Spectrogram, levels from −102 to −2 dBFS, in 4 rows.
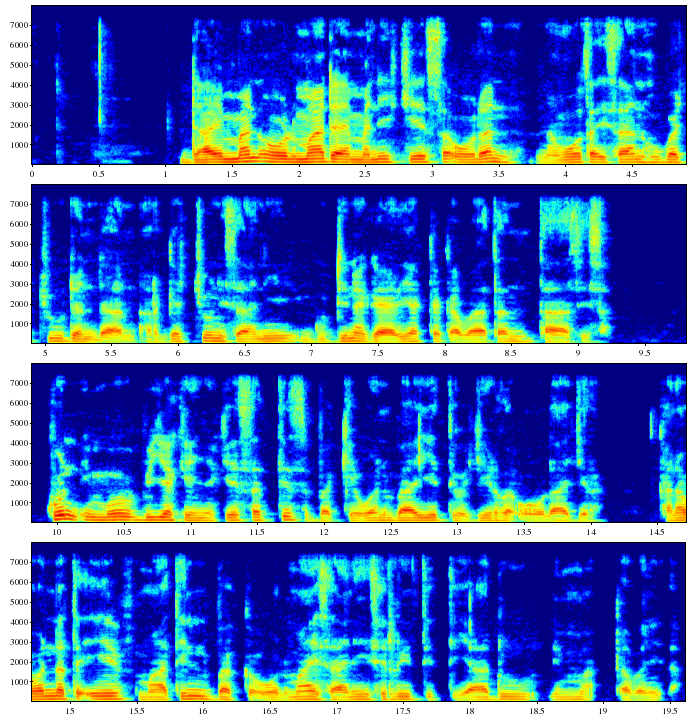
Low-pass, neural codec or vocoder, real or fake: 7.2 kHz; none; real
